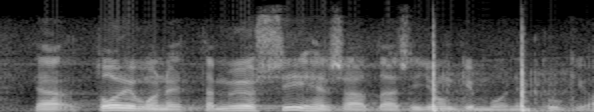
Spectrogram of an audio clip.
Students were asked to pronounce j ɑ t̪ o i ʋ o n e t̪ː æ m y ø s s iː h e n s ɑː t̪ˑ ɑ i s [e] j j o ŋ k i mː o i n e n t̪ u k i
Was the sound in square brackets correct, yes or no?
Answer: no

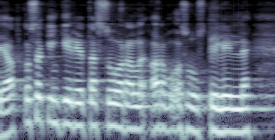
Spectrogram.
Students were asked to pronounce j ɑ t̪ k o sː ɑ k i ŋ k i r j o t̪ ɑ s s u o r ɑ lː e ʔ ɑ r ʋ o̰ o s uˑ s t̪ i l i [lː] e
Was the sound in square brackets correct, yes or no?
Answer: yes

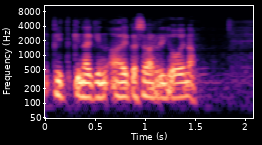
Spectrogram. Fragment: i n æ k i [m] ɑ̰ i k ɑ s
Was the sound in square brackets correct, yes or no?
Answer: no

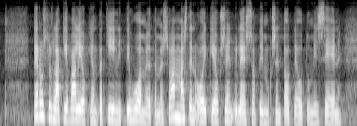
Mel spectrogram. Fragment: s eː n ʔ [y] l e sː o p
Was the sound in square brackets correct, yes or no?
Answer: yes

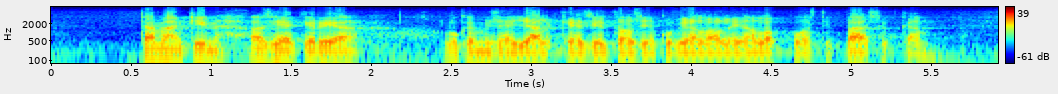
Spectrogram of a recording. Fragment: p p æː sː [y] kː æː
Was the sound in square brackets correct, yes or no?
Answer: yes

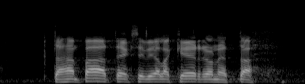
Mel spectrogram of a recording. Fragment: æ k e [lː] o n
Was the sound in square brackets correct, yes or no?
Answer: no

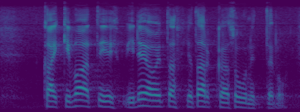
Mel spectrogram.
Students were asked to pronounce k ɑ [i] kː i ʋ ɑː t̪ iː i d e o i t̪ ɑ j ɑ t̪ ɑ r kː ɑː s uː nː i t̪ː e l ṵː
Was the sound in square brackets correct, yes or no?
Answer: yes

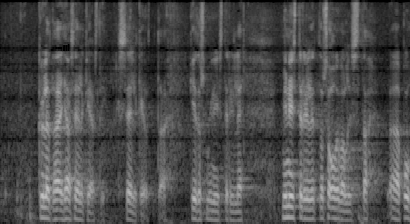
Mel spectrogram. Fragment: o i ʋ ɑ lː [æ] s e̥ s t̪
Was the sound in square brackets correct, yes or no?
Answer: no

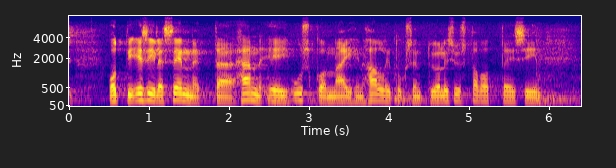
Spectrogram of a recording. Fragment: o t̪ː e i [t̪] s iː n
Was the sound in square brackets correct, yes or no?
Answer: no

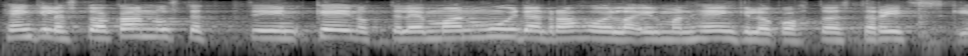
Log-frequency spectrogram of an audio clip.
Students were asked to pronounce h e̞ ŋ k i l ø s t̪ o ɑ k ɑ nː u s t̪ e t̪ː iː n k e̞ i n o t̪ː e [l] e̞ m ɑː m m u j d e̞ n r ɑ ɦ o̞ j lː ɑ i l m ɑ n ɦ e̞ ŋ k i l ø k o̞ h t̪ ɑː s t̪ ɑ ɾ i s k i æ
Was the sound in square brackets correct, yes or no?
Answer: yes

